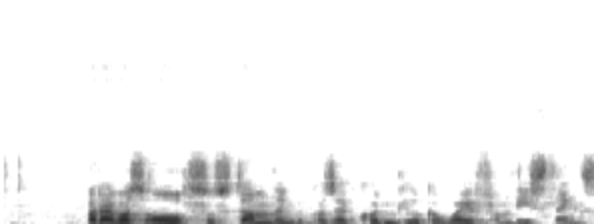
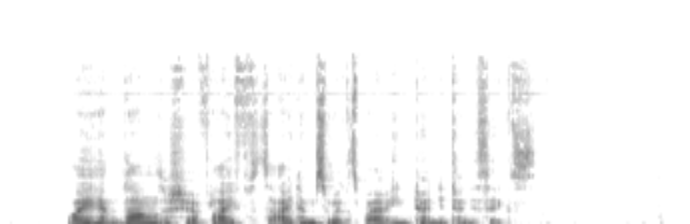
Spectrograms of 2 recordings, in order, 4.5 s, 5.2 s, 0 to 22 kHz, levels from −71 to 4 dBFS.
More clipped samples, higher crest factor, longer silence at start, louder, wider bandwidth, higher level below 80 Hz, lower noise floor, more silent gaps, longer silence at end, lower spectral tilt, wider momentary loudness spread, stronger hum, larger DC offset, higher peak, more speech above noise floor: neither; about the same, 20 dB vs 22 dB; first, 0.65 s vs 0.5 s; first, -20 LUFS vs -33 LUFS; second, 7.2 kHz vs 17 kHz; about the same, -56 dBFS vs -56 dBFS; second, -64 dBFS vs -73 dBFS; neither; second, 0 s vs 1.2 s; about the same, -5.5 dB/octave vs -5 dB/octave; about the same, 11 LU vs 10 LU; neither; neither; first, -2 dBFS vs -12 dBFS; about the same, 44 dB vs 41 dB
